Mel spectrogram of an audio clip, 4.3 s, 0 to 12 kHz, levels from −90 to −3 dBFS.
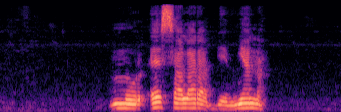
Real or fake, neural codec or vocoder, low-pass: fake; vocoder, 22.05 kHz, 80 mel bands, WaveNeXt; 9.9 kHz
